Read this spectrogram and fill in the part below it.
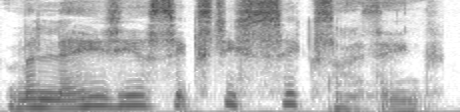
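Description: A woman acting a gentle, protective older former nanny in an audio drama. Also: lowish voice, sing-song, measured pace, creaky, breathy edge, no room sound, full character voice. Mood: calm, protective.

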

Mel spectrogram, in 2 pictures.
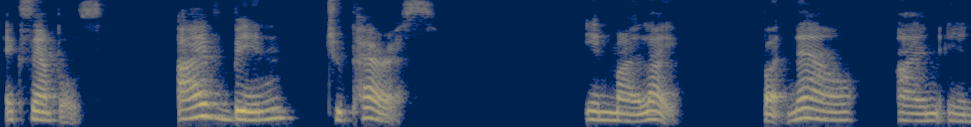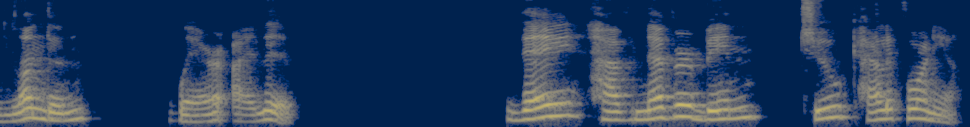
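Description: A woman reading a scripted grammar lesson aloud, slowly and deliberately with pauses between phrases. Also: mid-range voice, dark tone. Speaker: English teacher.

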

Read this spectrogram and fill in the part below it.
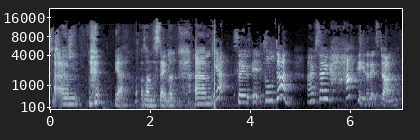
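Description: A young woman vlogging a home renovation in a casual, upbeat way, with lots of ums, filmed on a handheld phone in a half-done house. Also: mid-range voice. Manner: chatty, upbeat, many ums, chats to her toddler in between. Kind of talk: casual vlog to camera. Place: half-renovated house, echoey bare kitchen. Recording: echoey room, faint noise.

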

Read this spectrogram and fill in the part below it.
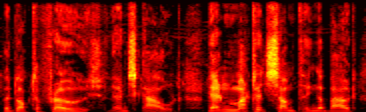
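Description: Grave audio drama storyteller, husky, bright edge, animated delivery, dry studio sound. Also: male voice, medium pitch, normal speed, no room sound. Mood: grave, suspenseful. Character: grave storyteller recounting a wartime sci-fi adventure. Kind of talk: dramatic storytelling narration with character dialogue.

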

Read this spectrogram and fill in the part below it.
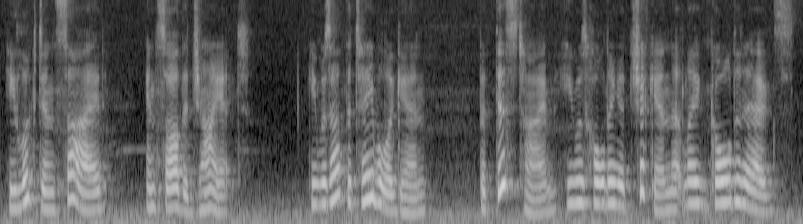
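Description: Mellow woman narrating a children's story. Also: mid-range voice, animated, normal speed, a little hiss or hum, rough recording.

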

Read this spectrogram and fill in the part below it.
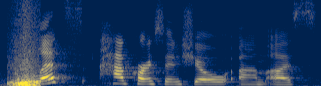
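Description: A woman's voice: a little high, very slow. A young woman hosting a show and asking casual interview questions. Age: young adult. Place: indoor room, on a couch or chair.

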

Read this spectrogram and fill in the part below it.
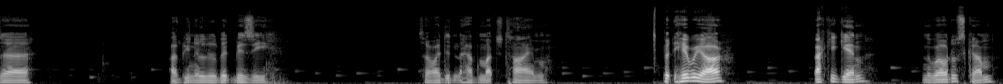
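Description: Stuffy-nosed man, low voice. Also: dry recording. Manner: chatty, rambling, mild swearing. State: stuffy, nasal from a cold. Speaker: gaming YouTuber. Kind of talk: casual gameplay commentary.

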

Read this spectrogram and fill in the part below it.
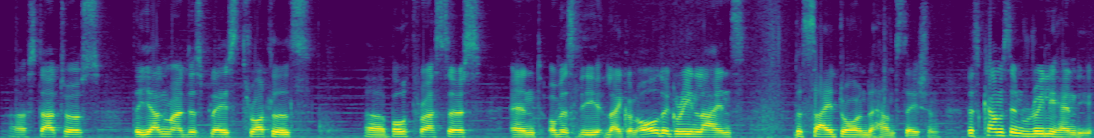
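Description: Guy in his 30s walking you round a boat, explains each feature step by step, lapel mic, faint music behind. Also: mid-range voice. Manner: explanatory, methodical, lists features. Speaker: boat presenter. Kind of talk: product walkthrough. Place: aboard a motor yacht on a lake, on deck and in cabins.

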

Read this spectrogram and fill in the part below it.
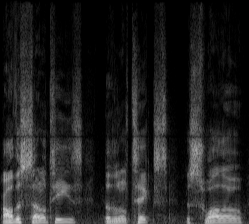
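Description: A man in his forties hosting a reaction video, talking casually and emphatically into a close desk mic in a home studio, opinionated and animated. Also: fairly high pitch, moderate pace, slight background noise. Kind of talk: casual commentary reacting to a TV show. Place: small home studio room, indoors. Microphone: close desk microphone.

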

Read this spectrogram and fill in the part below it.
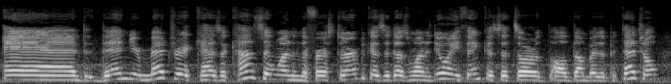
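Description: A man's voice: high voice, brisk. Quirky man over noticeable background noise. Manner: quirky, theatrical, jokey, folksy. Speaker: science video blogger. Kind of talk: dramatic reading of a physics blog with informal asides. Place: small indoor room with bookshelves. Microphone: microphone on a stand in front of him.

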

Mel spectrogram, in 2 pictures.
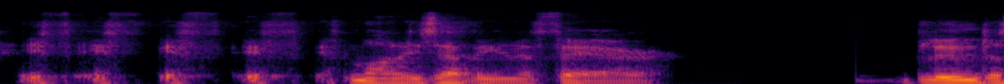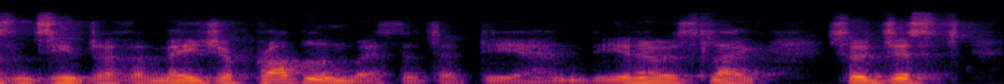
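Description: A man's voice: lowish voice, a little mellow. A middle-aged Irish man, a documentary director, answering reflectively and repeating words as he searches for them, on a video call from a home room with bookshelves. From Ireland. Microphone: video call webcam.

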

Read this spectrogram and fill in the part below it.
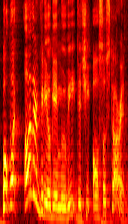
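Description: A man's voice: a little high, huge pitch swings, fast talker, slight background noise. A young man with a theatrical, jokey way of talking, playfully hosting a quiz show. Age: young adult. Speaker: game show host. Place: indoor studio set.

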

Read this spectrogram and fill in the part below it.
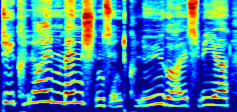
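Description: Woman playing an earnest, slow-talking giant. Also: on the high side, lively intonation, vocal fry, darkish tone, no room sound, clean studio sound, heavily acted. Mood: earnest, insistent. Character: quarrelling giant, earnest and simple-minded.

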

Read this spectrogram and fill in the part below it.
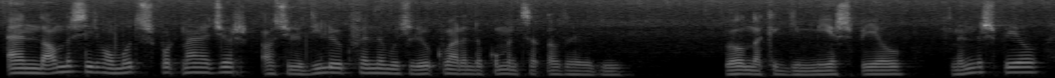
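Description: Man, Flemish accent, casual gameplay commentary, mid-pitched voice, noticeable background noise. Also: fast, a little mellow. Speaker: gaming video host.

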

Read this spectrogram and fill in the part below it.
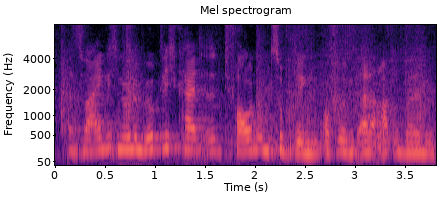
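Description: Quick-talking woman reporter, noisy background. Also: medium pitch, steady tone, darkish tone. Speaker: reporter visiting a museum. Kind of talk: casual on-location chat. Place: inside a museum, on location.

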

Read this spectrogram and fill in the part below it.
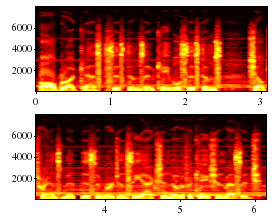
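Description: Low-pitched man, formal emergency announcer. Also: rough recording. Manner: formal, measured. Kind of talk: scripted emergency broadcast announcement.

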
